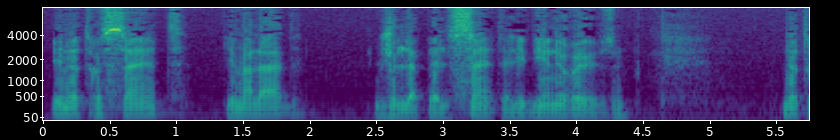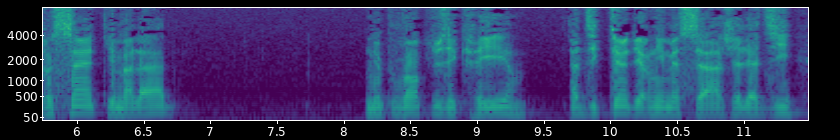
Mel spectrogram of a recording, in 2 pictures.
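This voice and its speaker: A man gives a calm spiritual talk on a saint's life in a fairly low voice. He reads quoted writings slowly and solemnly, then adds chatty asides. The recording is dry.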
